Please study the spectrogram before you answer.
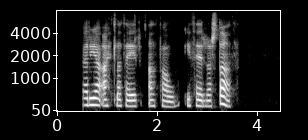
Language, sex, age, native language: Icelandic, female, 40-49, Icelandic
